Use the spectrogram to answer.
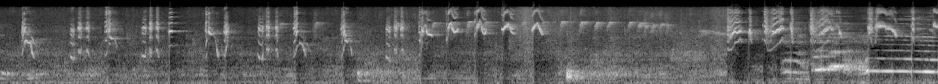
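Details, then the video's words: Long-tailed shrike 'gacor isian' song for training pet shrikes: quick varied chirps and clicks at first, then looping high whistled phrases and a run of clear, evenly spaced whistles near the end. "BURUNG CENDET GACOR ISIAN SEKEBUN"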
